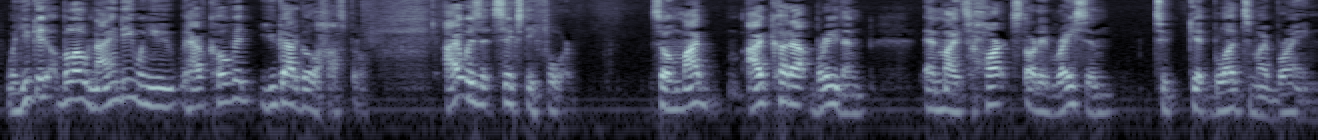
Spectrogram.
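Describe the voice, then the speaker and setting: Older guy chatting on a live stream, kinda husky, tells long rambly stories, keeps saying guys. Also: mid-range voice. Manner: rambling storyteller with restarts; addresses viewers as guys. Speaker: host. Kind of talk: casual live-stream chat.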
